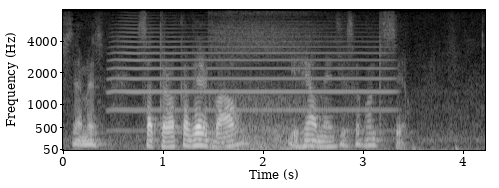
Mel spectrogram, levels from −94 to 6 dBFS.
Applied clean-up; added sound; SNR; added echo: none; Boom + Trumpet; 11 dB; none.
